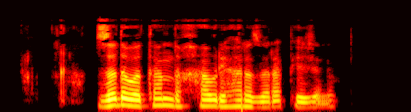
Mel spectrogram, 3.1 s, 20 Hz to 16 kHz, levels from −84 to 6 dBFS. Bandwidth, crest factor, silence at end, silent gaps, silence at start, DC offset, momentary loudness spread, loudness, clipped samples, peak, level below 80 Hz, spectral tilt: 9.4 kHz; 18 dB; 0.6 s; 0.66-0.71 s; 0.45 s; under 0.1%; 23 LU; -17 LUFS; under 0.1%; 0 dBFS; -58 dBFS; -5.5 dB/octave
